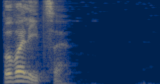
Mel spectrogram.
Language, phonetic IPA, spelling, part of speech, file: Russian, [pəvɐˈlʲit͡sːə], повалиться, verb, Ru-повалиться.ogg
- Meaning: 1. to fall (down), to collapse, to tumble down, to topple (over, down) 2. passive of повали́ть (povalítʹ)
